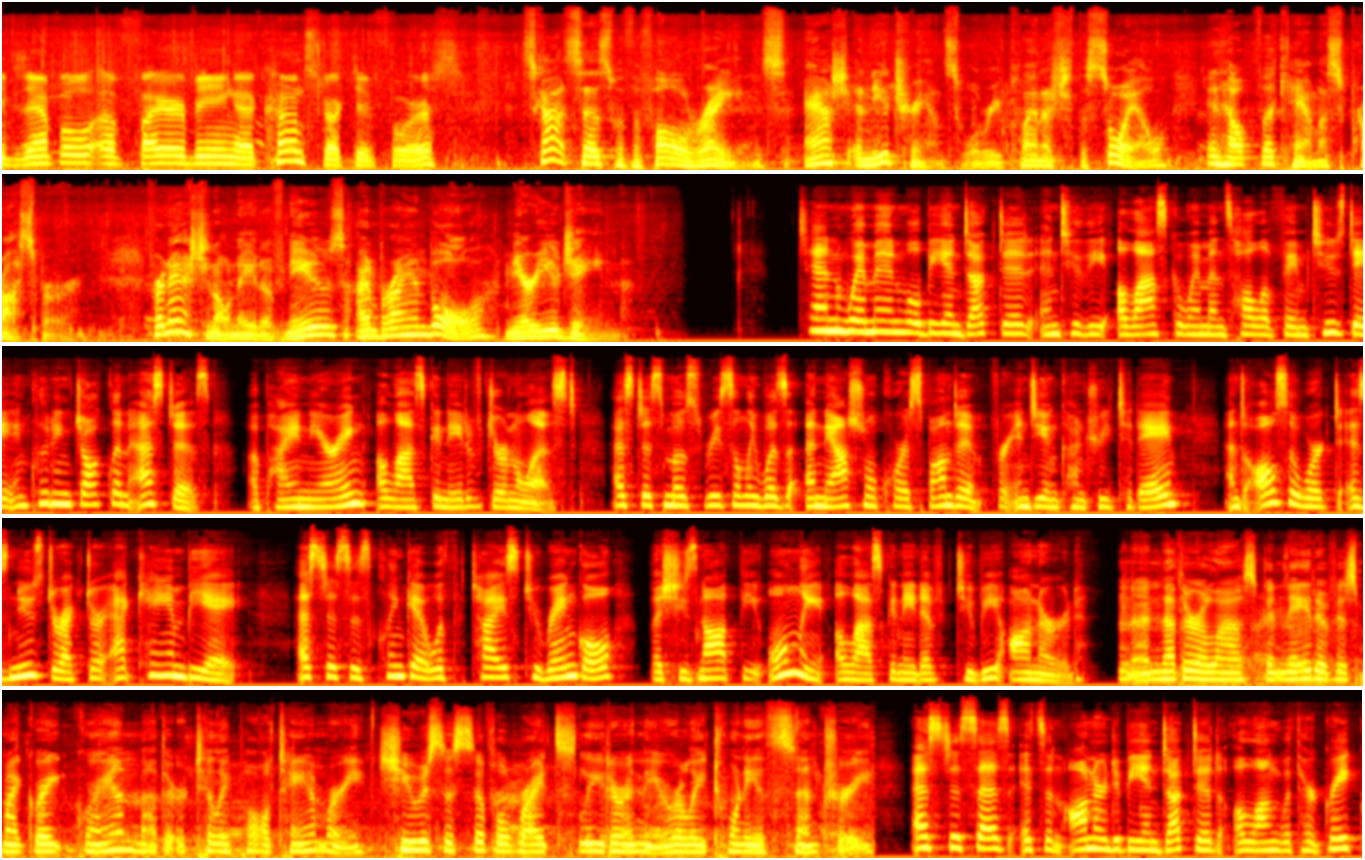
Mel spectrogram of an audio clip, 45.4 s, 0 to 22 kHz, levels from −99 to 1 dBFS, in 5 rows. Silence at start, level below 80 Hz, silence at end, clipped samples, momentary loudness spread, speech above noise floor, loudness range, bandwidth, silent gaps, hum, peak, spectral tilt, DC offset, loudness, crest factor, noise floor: 0 s; -46 dBFS; 0.05 s; under 0.1%; 8 LU; 40 dB; 2 LU; 19 kHz; none; none; -2 dBFS; -4 dB/octave; 0.8%; -18 LUFS; 16 dB; -58 dBFS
